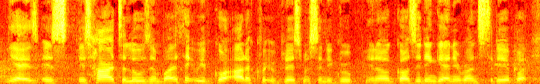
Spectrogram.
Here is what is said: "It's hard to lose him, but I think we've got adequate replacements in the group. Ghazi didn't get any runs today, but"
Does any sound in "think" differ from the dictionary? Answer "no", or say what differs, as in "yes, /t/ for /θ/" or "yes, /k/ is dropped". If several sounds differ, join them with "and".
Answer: no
